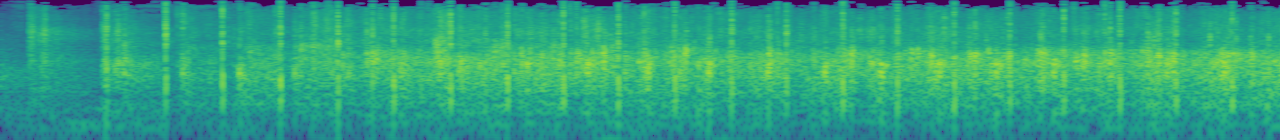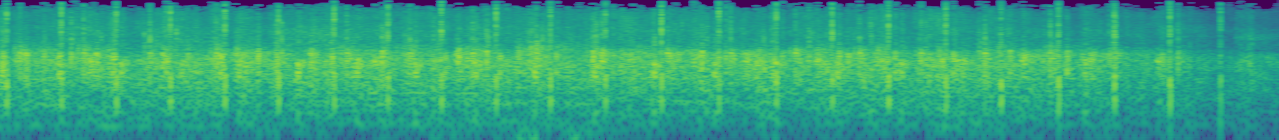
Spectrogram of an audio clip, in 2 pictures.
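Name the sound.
applause in parliament chamber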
